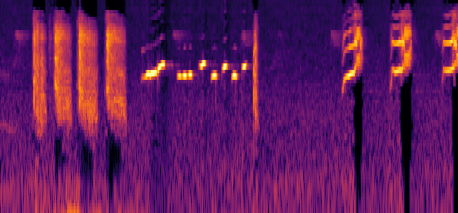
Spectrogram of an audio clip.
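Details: Caged white-rumped shama singing: harsh raspy notes, a quick run of short whistled notes, then three loud rising whistled phrases spaced about half a second apart.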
